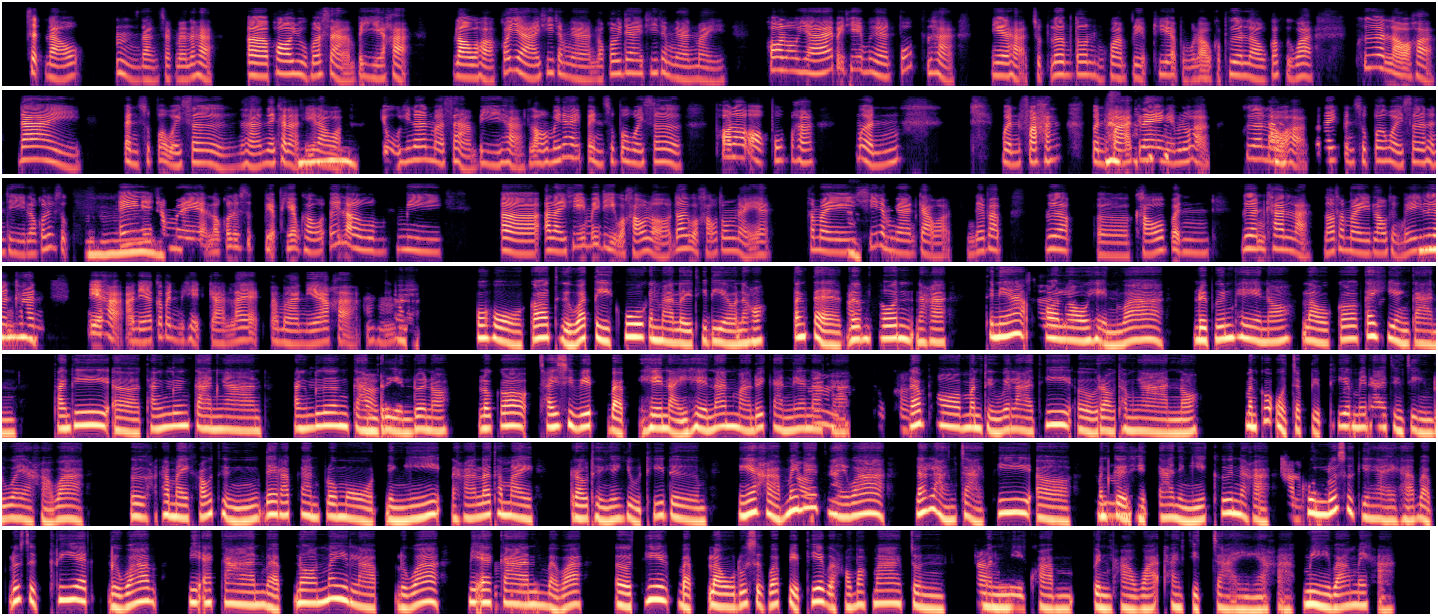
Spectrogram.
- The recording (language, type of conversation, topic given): Thai, advice, ฉันควรทำอย่างไรเมื่อชอบเปรียบเทียบตัวเองกับคนอื่นและกลัวว่าจะพลาดสิ่งดีๆ?
- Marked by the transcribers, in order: exhale; laughing while speaking: "ฟ้า"; chuckle; other noise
